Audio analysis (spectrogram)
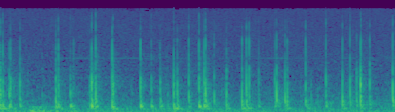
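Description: A pair of hot pink smooth leather Valentino Club platform ankle boots standing on a surface is tapped and scratched with long nails on the uppers and platforms. A quick, irregular series of short, dry taps and scratches follows, each dying away almost at once.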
